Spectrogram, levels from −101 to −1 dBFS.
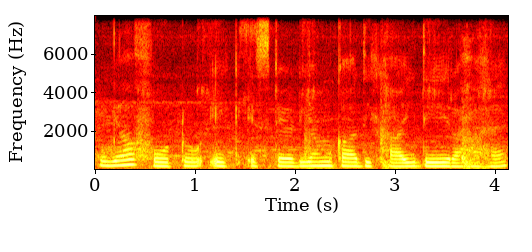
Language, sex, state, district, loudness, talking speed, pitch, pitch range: Hindi, female, Bihar, West Champaran, -14 LUFS, 130 wpm, 200 Hz, 195-205 Hz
